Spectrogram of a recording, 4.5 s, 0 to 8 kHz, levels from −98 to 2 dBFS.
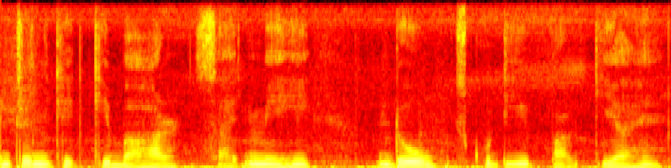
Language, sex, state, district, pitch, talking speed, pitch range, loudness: Hindi, male, Arunachal Pradesh, Lower Dibang Valley, 120 Hz, 160 wpm, 115-125 Hz, -17 LUFS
